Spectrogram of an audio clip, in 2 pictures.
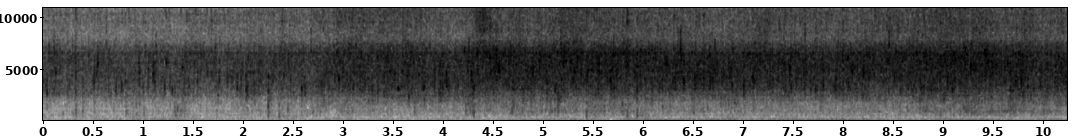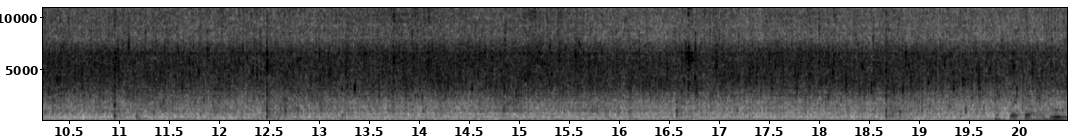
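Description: Pieces of hilsa fish frying in oil, an even, continuous sizzle heard fairly faintly with a low steady hum underneath and occasional small pops.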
